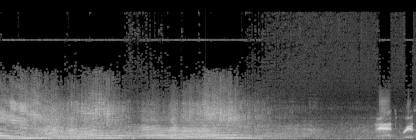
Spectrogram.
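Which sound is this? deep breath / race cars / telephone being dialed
race cars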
